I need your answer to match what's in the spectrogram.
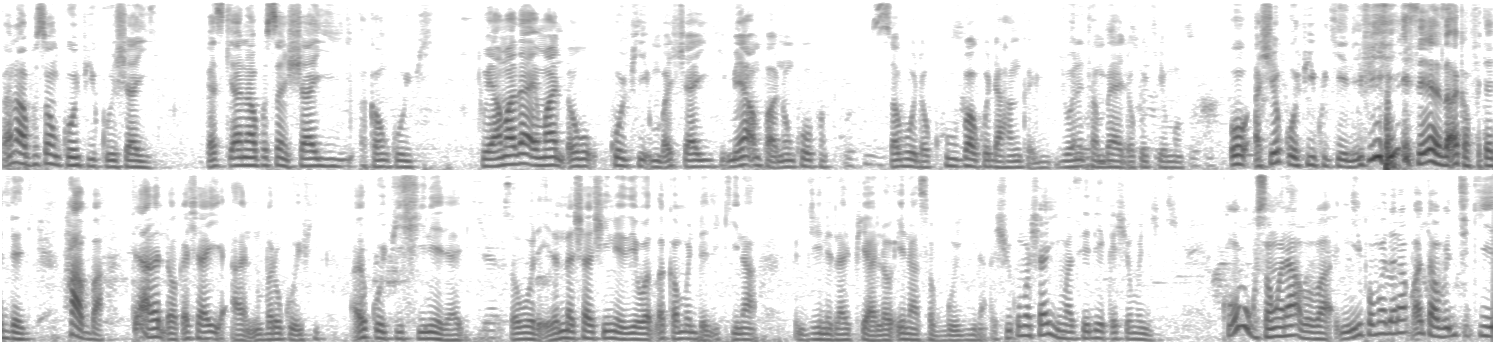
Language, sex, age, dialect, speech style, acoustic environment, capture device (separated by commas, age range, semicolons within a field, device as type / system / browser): Hausa, male, 18-24, Nigeria - Kano, focused, appliances, mobile / macOS / Safari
